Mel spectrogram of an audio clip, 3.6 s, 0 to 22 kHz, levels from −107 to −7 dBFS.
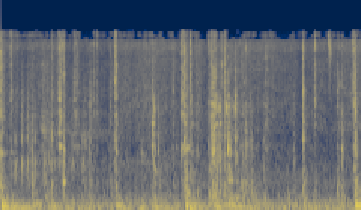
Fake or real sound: real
